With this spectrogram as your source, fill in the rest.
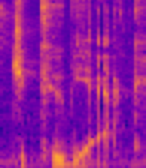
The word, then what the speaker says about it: Jakubiak: My last name is Jakubiak.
